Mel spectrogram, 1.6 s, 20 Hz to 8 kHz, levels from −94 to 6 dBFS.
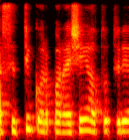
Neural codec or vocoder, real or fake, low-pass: codec, 16 kHz, 0.9 kbps, LongCat-Audio-Codec; fake; 7.2 kHz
